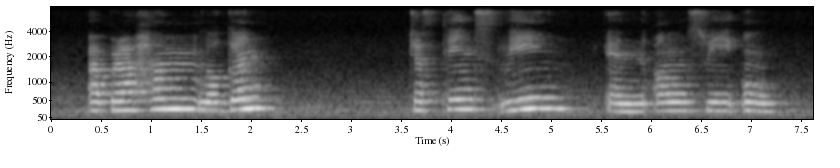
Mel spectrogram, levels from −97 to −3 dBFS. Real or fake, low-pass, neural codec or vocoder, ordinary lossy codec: real; 7.2 kHz; none; none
